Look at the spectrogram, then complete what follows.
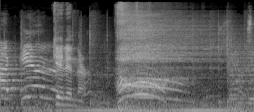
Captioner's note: all gasp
